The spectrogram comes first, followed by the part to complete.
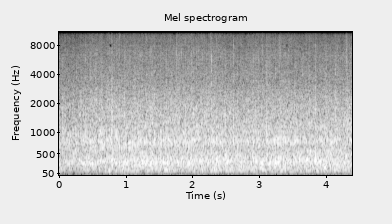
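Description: Floodwater from a swollen river rushing steadily, mixed with falling rain.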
